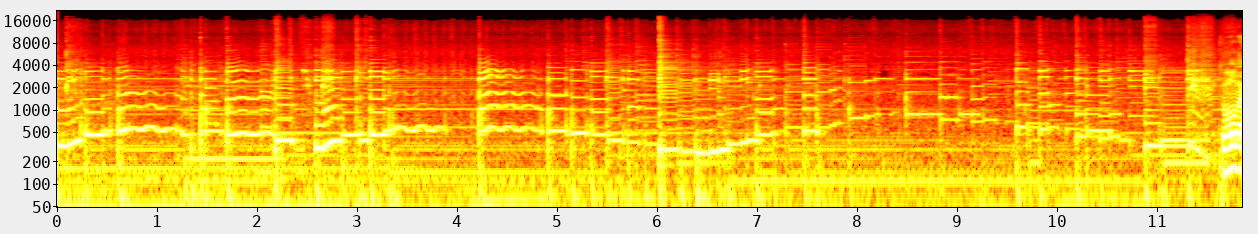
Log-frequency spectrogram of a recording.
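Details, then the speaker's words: Stratocaster played after fret leveling and dressing, nut height, truss rod and action setup; notes ring clean and sustain, earlier high-string buzz gone, frets level on fret rocker, no fret buzz. "noise is gone they had before run my fret rocker ain't getting their noise at all"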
